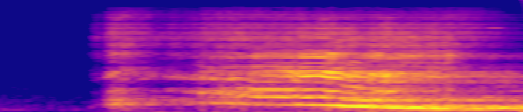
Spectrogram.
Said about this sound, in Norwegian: i hvert fall ganske nære kardemommebyløven. Ja, og det er en løve det.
